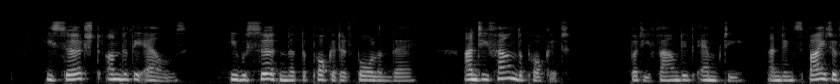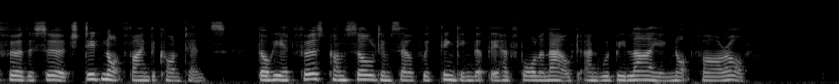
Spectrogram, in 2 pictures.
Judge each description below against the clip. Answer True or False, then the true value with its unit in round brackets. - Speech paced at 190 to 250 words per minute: True (195 wpm)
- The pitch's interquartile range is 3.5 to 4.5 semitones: False (2.5 semitones)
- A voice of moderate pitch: False (195 Hz)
